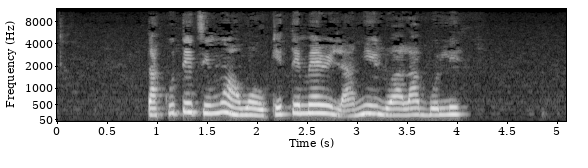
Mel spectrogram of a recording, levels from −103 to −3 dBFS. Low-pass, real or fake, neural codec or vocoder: 10.8 kHz; real; none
